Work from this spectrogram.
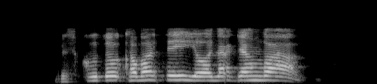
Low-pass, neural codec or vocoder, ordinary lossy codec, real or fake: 5.4 kHz; codec, 44.1 kHz, 2.6 kbps, SNAC; AAC, 48 kbps; fake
